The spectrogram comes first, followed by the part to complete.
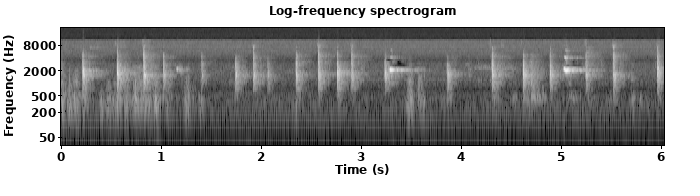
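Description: Writing on a board: a quick, irregular run of short scratching strokes, about four or five a second, with two brief high squeaks.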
